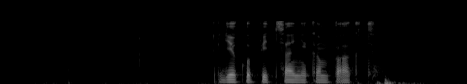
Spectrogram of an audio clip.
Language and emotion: Russian, neutral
